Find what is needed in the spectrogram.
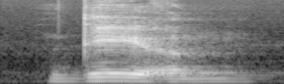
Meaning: to harm
- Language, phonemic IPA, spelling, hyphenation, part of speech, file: Dutch, /ˈdeːrə(n)/, deren, de‧ren, verb, Nl-deren.ogg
